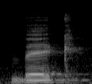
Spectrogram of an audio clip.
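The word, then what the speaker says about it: back: आ रहा है तो उस सी के में के साइलेंट होता है उसका उच्चारण नहीं होता है केवल केवल सी का उच्चारण के होता है जैसे आर ए सी के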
